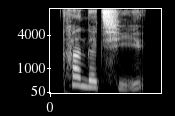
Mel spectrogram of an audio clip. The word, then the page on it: 看得起: kàn de qǐ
